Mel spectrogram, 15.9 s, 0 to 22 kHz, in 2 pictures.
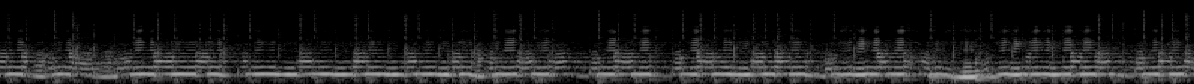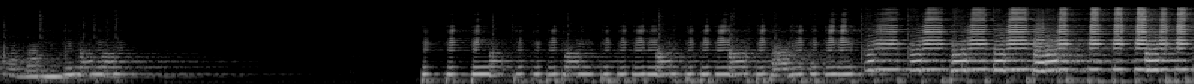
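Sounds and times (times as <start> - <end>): trumpet playing wavering tone: 0.0 - 9.0, 10.8 - 15.9.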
